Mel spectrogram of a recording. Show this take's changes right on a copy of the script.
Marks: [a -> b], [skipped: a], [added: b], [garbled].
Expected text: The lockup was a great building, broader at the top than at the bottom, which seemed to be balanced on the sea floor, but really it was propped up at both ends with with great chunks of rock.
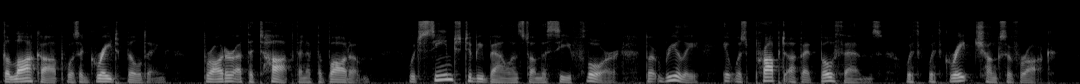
The lockup was a great building, broader at the top than at the bottom, which seemed to be balanced on the sea floor, but really it was propped up at both ends with with great chunks of rock.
